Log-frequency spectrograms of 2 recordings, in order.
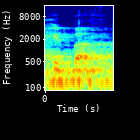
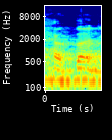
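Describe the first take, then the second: First: The first vowel is an i sound. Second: The first vowel is an open a sound. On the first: The speaker calls it wrong. "bukan Hibban" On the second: The speaker calls it right. "bacanya Habban ya"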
